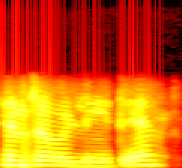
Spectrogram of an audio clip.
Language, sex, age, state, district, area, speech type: Kannada, female, 30-45, Karnataka, Chitradurga, rural, conversation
